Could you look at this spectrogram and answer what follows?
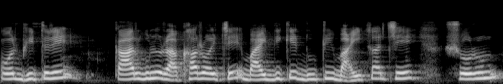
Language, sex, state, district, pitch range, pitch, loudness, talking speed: Bengali, female, West Bengal, Purulia, 240-275 Hz, 260 Hz, -14 LUFS, 145 wpm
